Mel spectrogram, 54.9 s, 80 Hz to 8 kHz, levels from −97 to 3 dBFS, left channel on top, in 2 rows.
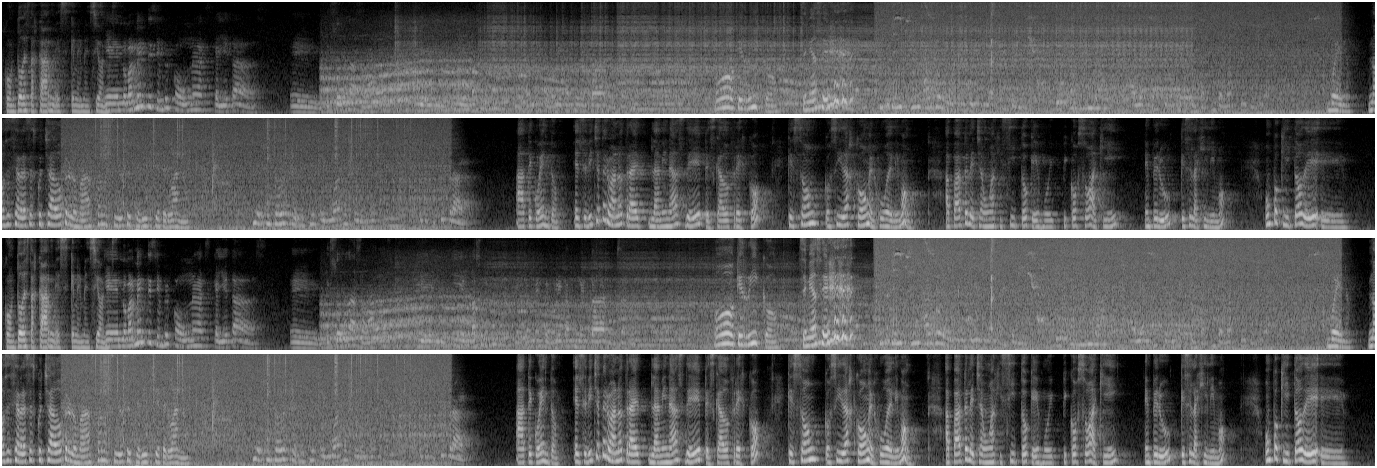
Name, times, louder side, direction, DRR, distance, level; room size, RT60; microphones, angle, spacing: voice 1, 0.1-2.1 14.2-15.6 16.0-17.0 26.5-27.0 27.3-31.2 37.7-38.6 38.9-42.6 43.2-45.7 46.0-49.8 50.3-51.9 52.5-54.4, right 4 dB, 80° right, 13 dB, 0.9 m, -29 dB
voice 2, 2.0-5.1 5.8-7.7 8.3-12.7 16.1-20.6 21.1-22.2 22.6-25.3 32.5-35.4 35.8-36.8, right 1 dB, 45° right, 5 dB, 3.5 m, -38 dB
sound 1, 6.3-23.9, left 1 dB, 10° left, 1.8 m, -41 dB
sound 2, 7.8-23.8, left 3 dB, 65° left, 2.5 m, -41 dB
sound 3, 17.4-26.8 28.6-36.5, right 4 dB, 30° right, 0.8 m, -36 dB
26.0 x 25.0 x 7.1 m, 0.91 s
head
